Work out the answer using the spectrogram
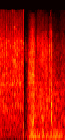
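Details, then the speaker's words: Toyota Yaris with excessive vibration and check engine light, after oxygen sensor and spark plugs were replaced and the fault fixed: it settles into a steady, even idle with no stumble or misfire, and the check engine light is now off. "So kita ninyo mga bayai na malaki na yung pagbabago doun sa andar natin. Wala na siyang pamamalya."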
